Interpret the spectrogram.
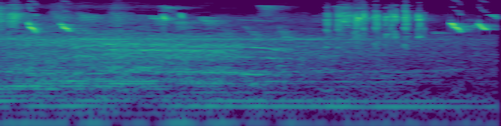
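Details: Sunbird song used to lure or provoke young birds: thin, high chirps in short runs at the start and end, with a steady background hum in between.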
